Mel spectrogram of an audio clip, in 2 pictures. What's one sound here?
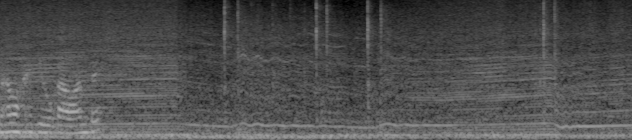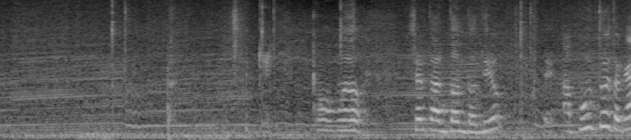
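A racing car engine drones and shifts pitch as it accelerates and brakes.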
